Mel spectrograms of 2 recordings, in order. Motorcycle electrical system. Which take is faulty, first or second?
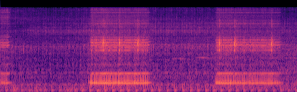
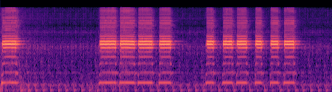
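first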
